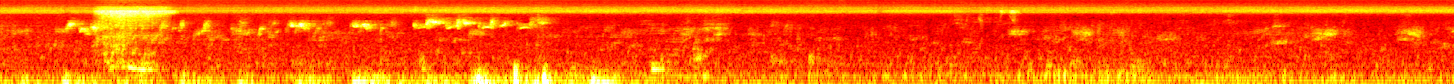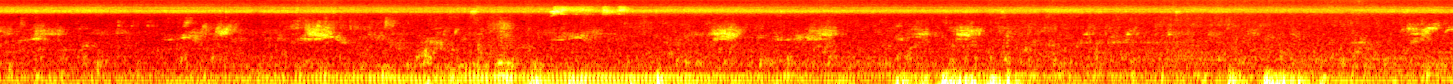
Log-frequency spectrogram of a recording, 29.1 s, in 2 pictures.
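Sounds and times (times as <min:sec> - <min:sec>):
birds chirping: 0:00.0 - 0:05.7
steady high hiss: 0:00.0 - 0:29.0.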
